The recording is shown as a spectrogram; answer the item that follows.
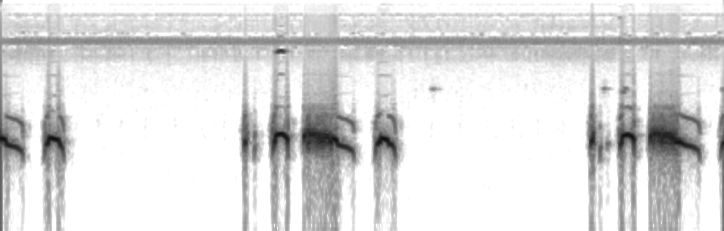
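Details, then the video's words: Female spotted dove cooing to call a male, used as a bird-trapping lure: short sliding coos in irregular clusters of three or four notes, separated by quiet gaps of a few seconds. "suara burung tekukur betina memanggil jantan"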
